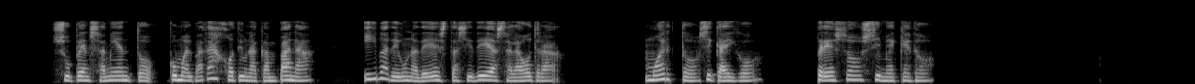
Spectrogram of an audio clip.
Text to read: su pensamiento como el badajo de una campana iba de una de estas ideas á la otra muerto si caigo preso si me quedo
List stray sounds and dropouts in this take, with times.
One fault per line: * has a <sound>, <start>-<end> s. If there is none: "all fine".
all fine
